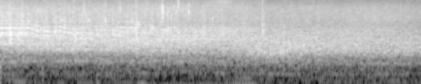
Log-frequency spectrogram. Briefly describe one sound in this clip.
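A small electric pump runs with a steady whirring hiss.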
